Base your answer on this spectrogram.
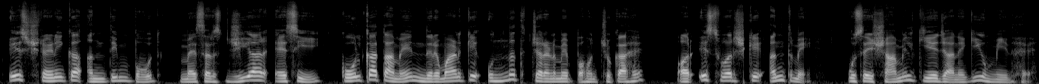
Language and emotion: Hindi, neutral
